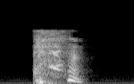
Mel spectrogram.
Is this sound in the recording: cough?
yes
